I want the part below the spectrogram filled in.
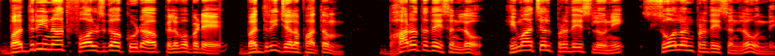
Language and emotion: Telugu, neutral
